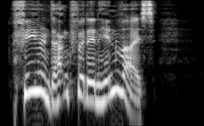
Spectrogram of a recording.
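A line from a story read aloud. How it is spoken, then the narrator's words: Laughing reply. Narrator (German): erwiderte Sarah lachend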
